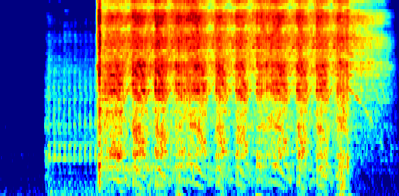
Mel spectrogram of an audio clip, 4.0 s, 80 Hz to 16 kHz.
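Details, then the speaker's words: 1974 MGB at first start after at least 12 years unassembled: starter cranks at an even chug and it never catches. Compression and spark are confirmed and the fuel pump is heard with fuel in the filter, yet it won't fire, pointing to a fuel delivery fault. "as you can hear when we turn it over we have compression so therefore we're not getting fuel"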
